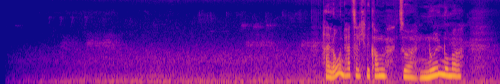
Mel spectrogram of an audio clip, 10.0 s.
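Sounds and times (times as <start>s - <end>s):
bird calling: 1.2s - 2.7s, 3.9s - 7.2s.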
